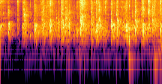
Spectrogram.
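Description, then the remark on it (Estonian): A crowd applauds the panel speakers steadily, a dense patter of many hands clapping together at moderate loudness, sustained throughout with no voices. “aga ma tänan paneliste, väga põnev oli teiega, aeg lendas Äh, ja, ja, ja teid, head arvajad ja kuulajad ja, ja palun teid ühinema aplausiga meie äh, rääkijatele, aitäh.”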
